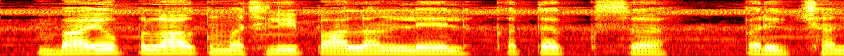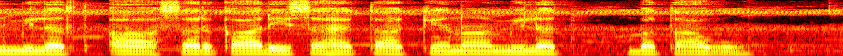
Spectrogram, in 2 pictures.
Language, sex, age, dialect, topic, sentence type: Maithili, male, 25-30, Bajjika, agriculture, question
